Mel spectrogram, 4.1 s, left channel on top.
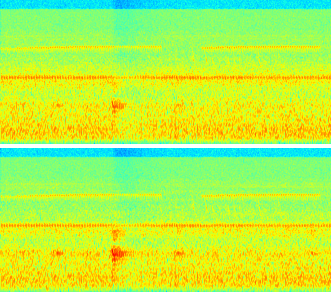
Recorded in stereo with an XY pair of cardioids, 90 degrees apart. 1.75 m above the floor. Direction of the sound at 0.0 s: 5° left.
